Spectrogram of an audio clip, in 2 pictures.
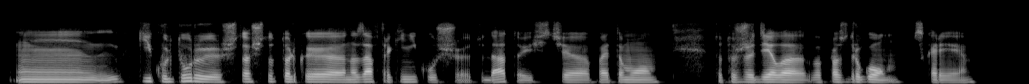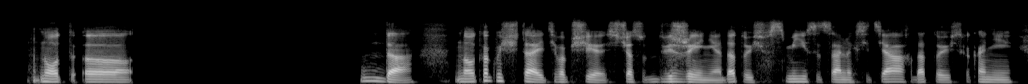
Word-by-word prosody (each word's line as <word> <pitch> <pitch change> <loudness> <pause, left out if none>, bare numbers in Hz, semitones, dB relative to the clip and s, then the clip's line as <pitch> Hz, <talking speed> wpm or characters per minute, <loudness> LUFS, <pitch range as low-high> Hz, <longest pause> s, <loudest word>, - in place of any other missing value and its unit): м, 115 -2 -1
какие 145 - -4
культуры, 130 -3 -1
что 130 +2 -1
что 130 +1 -3
только 120 -3 +2
на 110 0 -1
завтраки 120 -1 0
не 115 0 -6
кушают, 110 -1 -8
да? 110 +4 0
То - - -14
есть, 100 +3 -9
а, 105 -1 -1
поэтому 105 0 -2 0.6
тут - - -13
уже 110 0 -1
дело, 110 -2 +4
вопрос 110 +1 -5
в - - -21
другом, 115 -3 -1
скорее. 100 0 -6 0.9
Ну 135 - +1
вот, 130 0 +5 0.2
а 115 -2 +6 2.3
Н-да. 145 -10 +5 0.4
Но 130 +2 +2
вот 130 - +2
как 175 -1 +3
вы 165 - -1
считаете, 120 -7 +3
вообще 115 -3 +1
сейчас 105 +3 -1
вот 115 +3 -13
движение 120 -6 +2
да 120 +4 +4
то 110 - -6
есть 105 - -4
в - - -10
СМИ, 130 -1 -3
социальных 110 -2 -1
сетях, 120 +3 +1
да, 115 - +1
то 110 - -8
есть 105 -1 -5
как - - -16
они 110 -1 -3
115 Hz, 135 wpm, -24 LUFS, 105-120 Hz, 2.3 s, а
